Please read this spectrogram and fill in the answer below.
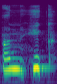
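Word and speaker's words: আহ্নিক: আ হয় দন্ত নয় রস্যি ক এই শব্দের উচ্চারণ হবে আনহিক।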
